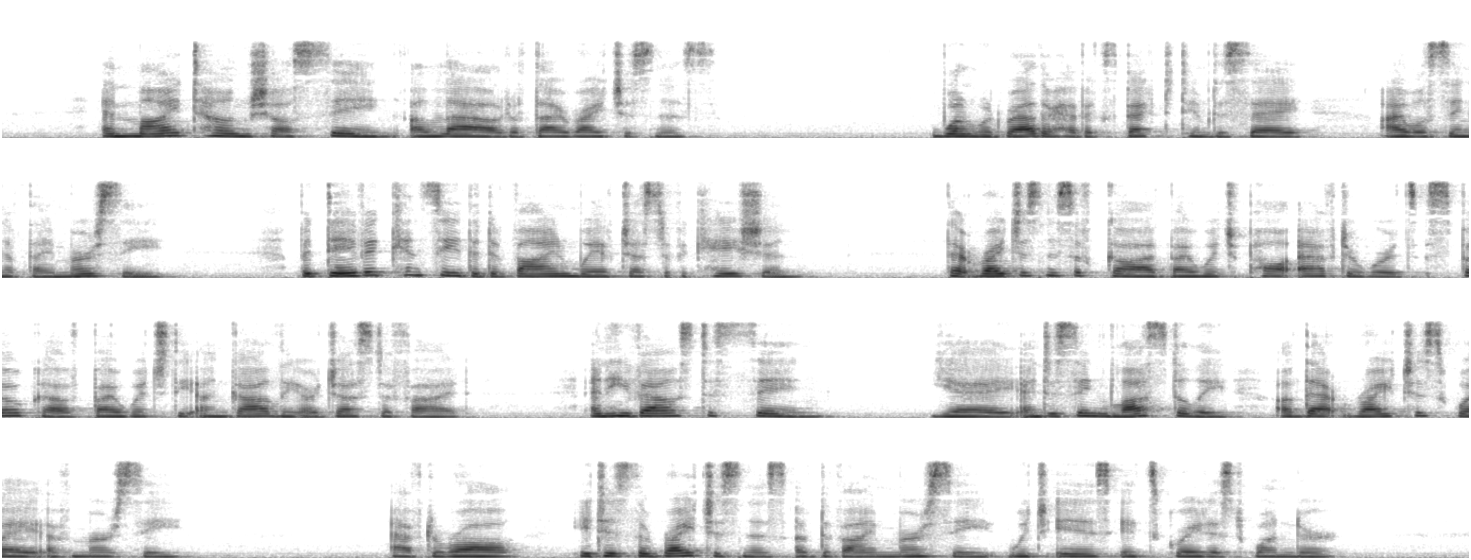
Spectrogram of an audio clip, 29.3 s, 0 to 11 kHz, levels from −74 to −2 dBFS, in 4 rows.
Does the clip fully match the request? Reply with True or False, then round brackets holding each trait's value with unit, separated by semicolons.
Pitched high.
False (180 Hz)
